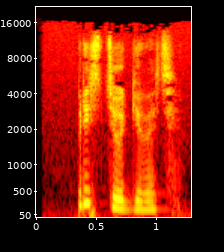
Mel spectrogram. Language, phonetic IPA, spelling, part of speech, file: Russian, [prʲɪˈsʲtʲɵɡʲɪvətʲ], пристёгивать, verb, Ru-пристёгивать.ogg
- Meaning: to buckle up, to zip up, to button up, to fasten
